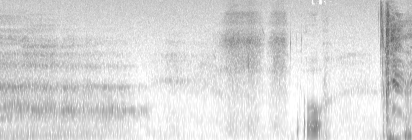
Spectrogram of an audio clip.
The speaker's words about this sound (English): We should just breathe in the mics for a little bit to get the levels right.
